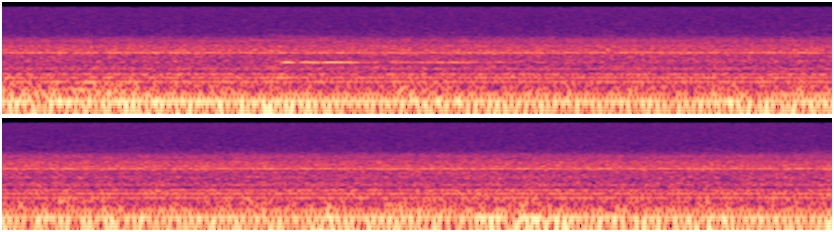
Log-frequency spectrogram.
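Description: Steady background hum and hiss with a few constant tones, the live microphone's room noise, unchanged throughout; a short faint tone sounds about a second and a half in.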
